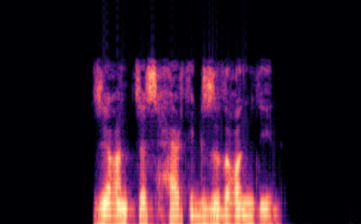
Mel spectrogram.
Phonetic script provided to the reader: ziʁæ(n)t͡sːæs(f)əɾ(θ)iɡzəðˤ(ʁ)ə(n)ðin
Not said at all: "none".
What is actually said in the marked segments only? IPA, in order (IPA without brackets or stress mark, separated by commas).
n, ħ, θ, ʁ, n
